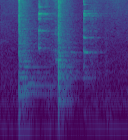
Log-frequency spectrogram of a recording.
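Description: A lid set onto a pot of oven-roasted pork before it goes in the oven, with two or three metallic clanks and a ringing tail, close and fairly loud, alone without talk.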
